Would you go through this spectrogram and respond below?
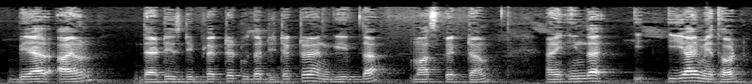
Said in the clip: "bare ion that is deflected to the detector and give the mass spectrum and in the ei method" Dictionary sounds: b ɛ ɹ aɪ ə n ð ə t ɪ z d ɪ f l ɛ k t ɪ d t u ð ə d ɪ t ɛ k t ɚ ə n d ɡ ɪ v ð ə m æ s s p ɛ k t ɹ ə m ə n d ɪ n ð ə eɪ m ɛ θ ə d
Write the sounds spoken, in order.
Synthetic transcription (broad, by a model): b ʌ ɹ aɪ ə n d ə t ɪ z d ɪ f l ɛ k t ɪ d t u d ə d ɪ t ɛ k t ɚ ə n d ɡ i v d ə m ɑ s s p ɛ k t ə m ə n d ɪ n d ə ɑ m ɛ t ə d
